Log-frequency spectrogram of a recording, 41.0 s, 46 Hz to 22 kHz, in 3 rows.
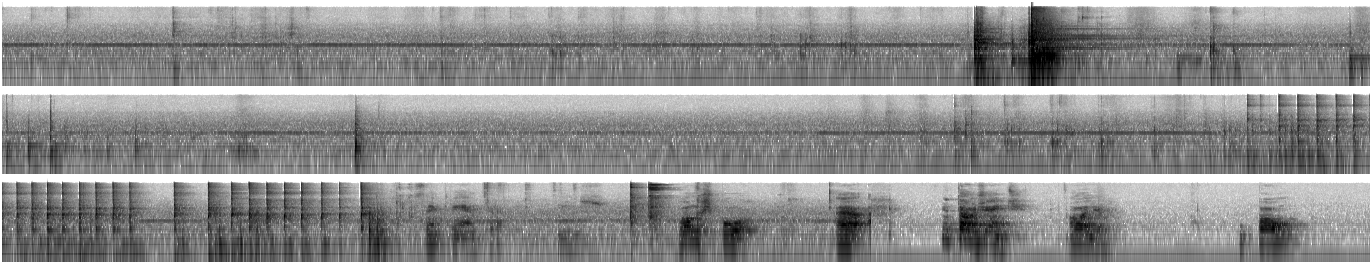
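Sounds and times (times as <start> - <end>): whisk tapping in metal bowl: 26.1 - 31.1.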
